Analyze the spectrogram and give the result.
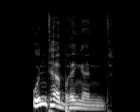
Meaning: present participle of unterbringen
- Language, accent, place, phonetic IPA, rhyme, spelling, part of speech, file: German, Germany, Berlin, [ˈʊntɐˌbʁɪŋənt], -ʊntɐbʁɪŋənt, unterbringend, verb, De-unterbringend.ogg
